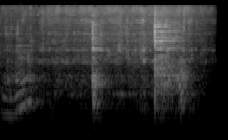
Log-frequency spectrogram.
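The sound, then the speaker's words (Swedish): Eggs, milk and butter being mixed in a bowl, a soft stirring hiss with two sharper clinks of a utensil against the dish, ending abruptly. “Man tar två ägg. Sådär. Lite mera mjölk. Inte glömma smöret, ner med det.”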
